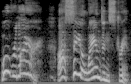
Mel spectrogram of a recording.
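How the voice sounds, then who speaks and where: A squeaky, excitable country gal. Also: female voice, unhurried, full character voice. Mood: excited. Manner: folksy, exclamatory. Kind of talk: live comic radio theatre acting.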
